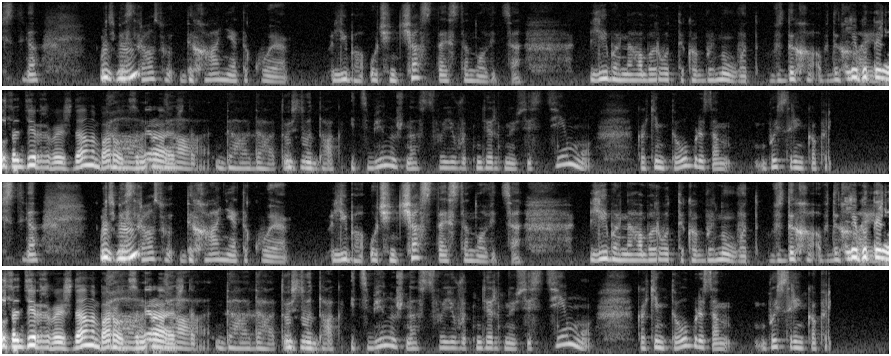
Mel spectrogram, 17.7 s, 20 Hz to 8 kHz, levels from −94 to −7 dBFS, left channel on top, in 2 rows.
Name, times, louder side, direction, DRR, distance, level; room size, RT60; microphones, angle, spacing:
voice 1, 0.0-0.8 1.1-2.9 3.3-8.8 9.9-17.2, right 3 dB, 70° right, 2.2 m, -33 dB
voice 2, 1.0-1.4 8.4-10.7 11.7-12.0, right 5 dB, 50° right, 0.4 m, -20 dB
open air
head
